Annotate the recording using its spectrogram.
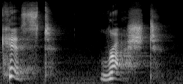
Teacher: I hear the T sound which means that last sound there should be an unvoiced sound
